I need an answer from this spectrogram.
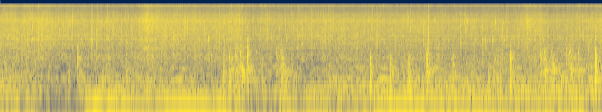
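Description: Chopped onion and garlic sizzling in hot oil in a metal wok, stirred, with short scrapes and taps of the utensil against the pan now and then.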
